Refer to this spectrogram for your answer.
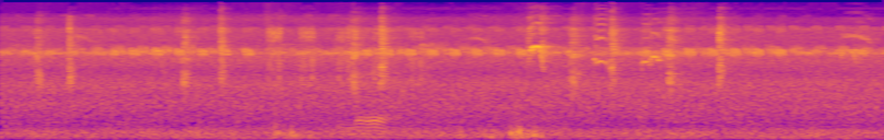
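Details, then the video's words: High, evenly pulsing trill from a chorus of grass insects on an autumn morning walk to work, with scattered short clicks, a person's voice and brief bird notes mixed in. "가을이 오는 소리,풀벌레 소리 합창"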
